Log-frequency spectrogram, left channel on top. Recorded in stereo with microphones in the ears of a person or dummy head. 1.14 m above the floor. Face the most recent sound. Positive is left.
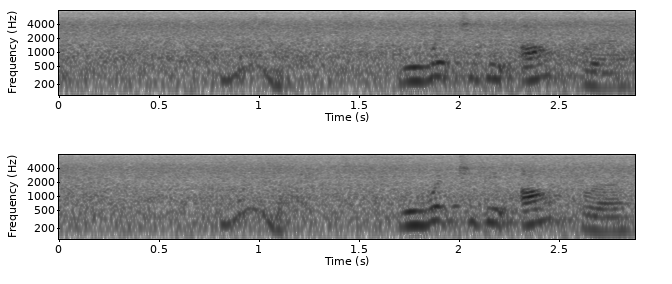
turn(degrees=-30)  # may be behind; listen again after turning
